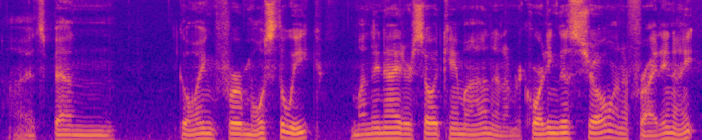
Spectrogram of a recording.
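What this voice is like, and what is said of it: Slightly congested, sniffly voice. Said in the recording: “I have a little bit of a cold. ... I will attempt to minimize the sniffling and the throat clearing”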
